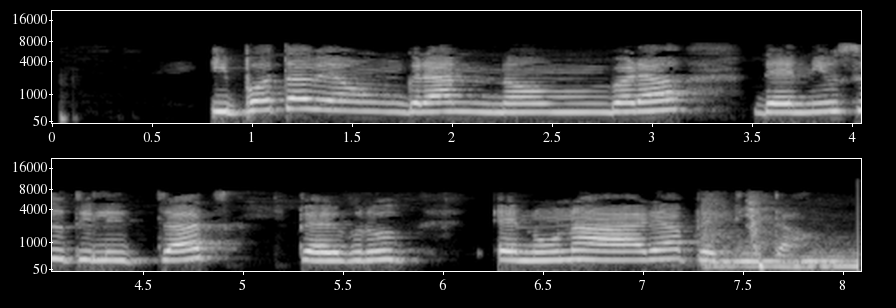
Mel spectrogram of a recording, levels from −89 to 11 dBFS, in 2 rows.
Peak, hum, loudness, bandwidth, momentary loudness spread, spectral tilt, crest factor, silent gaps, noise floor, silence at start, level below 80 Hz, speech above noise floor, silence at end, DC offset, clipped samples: -2 dBFS; none; -15 LUFS; 7.6 kHz; 6 LU; -5.5 dB/octave; 14 dB; none; -73 dBFS; 0.05 s; -58 dBFS; 59 dB; 0 s; under 0.1%; under 0.1%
